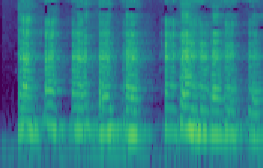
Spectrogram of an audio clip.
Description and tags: Sonido de ardillas riéndose
ardillas, laugh, risa, squirrel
